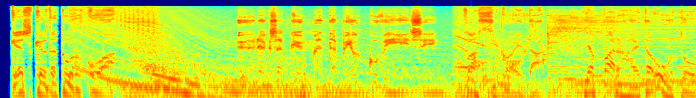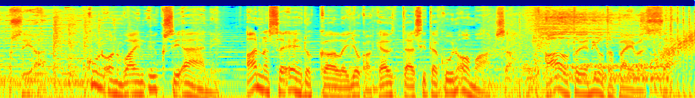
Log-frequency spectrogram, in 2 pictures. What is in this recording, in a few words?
Finnish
